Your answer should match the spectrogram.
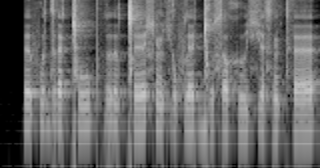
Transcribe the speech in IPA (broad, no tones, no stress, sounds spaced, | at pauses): e f ɯ d r ɛ ǀ u pʰ r ɯ ǀ e ɬ ĩ ç o f l e ɡ͡ǀ u s ʌ x ɯ ç e s ĩ tʰ ɛ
